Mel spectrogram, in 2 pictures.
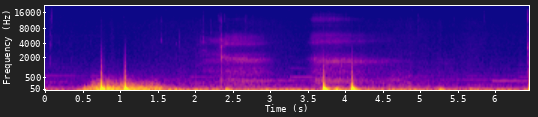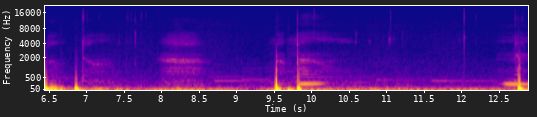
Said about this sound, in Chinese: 听到了吗？就是姐姐的心跳声，是不是很平稳？有没有感觉很安心呢，宝宝？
